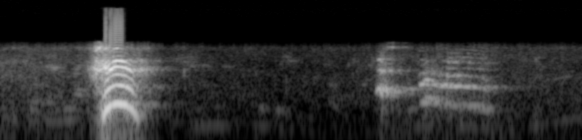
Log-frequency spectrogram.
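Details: Pet dog making weird noises: one loud, sharp, tonal yelp rising and falling within half a second, then after a pause a shorter, softer, wavering voiced sound.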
